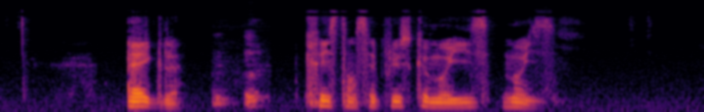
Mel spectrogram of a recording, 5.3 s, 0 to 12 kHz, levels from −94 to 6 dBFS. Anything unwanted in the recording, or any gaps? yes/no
yes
